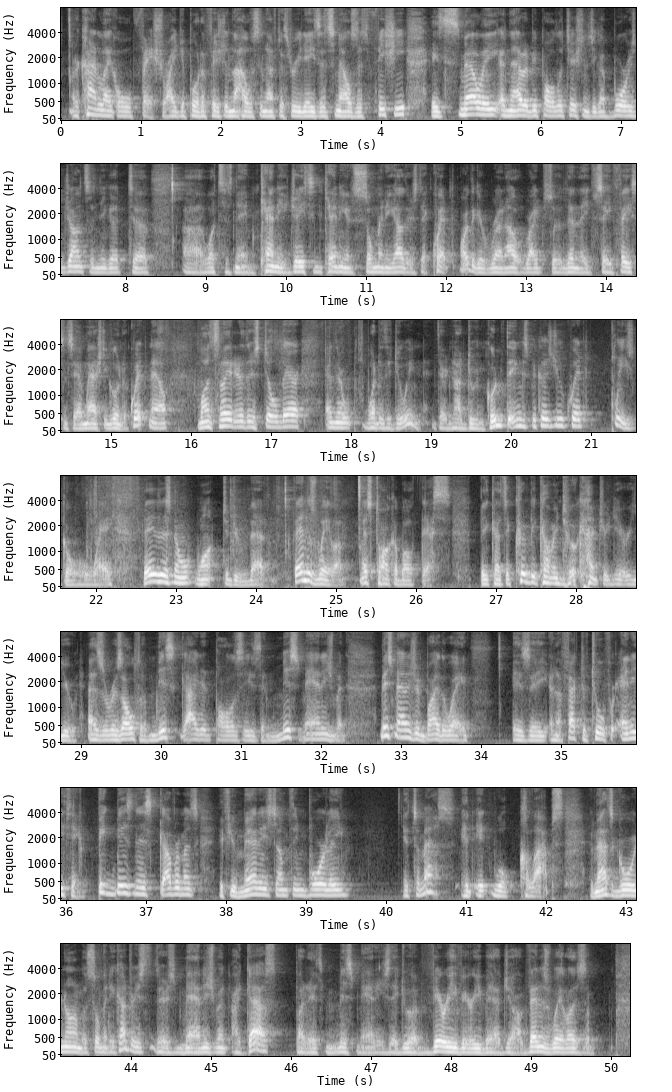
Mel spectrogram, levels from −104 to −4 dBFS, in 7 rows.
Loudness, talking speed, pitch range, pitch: -17 LUFS, 205 wpm, 115-140 Hz, 125 Hz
